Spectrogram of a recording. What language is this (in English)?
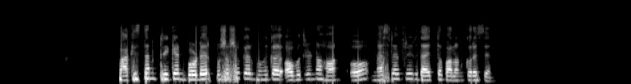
Bangla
